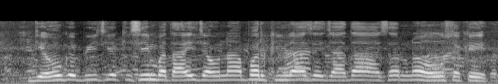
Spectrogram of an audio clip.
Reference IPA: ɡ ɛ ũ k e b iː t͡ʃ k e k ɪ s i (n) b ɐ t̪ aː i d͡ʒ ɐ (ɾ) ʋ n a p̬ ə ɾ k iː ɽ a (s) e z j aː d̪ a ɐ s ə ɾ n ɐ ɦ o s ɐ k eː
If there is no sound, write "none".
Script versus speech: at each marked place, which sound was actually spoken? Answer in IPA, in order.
m, none, s

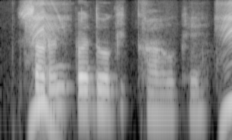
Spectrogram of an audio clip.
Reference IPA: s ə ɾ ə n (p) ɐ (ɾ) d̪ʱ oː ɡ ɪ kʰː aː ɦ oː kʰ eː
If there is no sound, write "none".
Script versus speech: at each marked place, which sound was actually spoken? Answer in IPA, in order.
p, ɾ

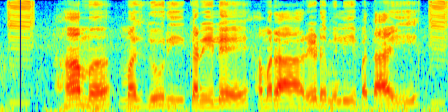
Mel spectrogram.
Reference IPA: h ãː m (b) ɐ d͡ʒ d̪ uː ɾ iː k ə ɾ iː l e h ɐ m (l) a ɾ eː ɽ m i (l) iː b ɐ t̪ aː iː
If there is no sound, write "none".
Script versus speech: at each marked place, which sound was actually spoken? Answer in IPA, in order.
m, ɾ, l

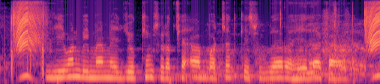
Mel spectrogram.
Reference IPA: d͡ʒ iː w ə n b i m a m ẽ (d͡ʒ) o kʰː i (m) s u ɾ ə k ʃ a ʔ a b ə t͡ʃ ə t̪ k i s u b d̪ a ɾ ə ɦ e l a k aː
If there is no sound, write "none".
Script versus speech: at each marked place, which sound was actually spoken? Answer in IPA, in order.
d͡ʒ, m

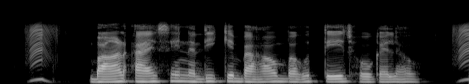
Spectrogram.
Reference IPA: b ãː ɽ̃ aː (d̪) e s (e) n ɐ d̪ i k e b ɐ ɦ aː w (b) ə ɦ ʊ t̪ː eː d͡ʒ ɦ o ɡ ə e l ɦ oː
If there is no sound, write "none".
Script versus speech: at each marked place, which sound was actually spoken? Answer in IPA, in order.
none, e, b

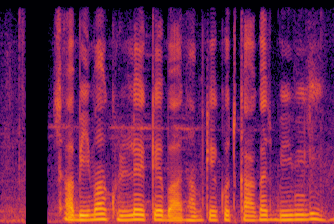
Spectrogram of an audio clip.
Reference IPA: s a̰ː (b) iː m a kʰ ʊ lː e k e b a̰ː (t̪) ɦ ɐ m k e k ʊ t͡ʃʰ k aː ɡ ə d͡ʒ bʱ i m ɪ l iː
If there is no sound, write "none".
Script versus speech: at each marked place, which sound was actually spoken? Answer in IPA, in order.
b, d̪

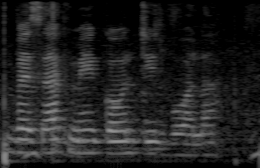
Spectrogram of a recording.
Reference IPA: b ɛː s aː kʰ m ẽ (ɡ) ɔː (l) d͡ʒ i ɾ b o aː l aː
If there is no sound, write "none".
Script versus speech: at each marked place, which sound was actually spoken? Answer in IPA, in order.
ɡ, l

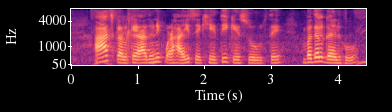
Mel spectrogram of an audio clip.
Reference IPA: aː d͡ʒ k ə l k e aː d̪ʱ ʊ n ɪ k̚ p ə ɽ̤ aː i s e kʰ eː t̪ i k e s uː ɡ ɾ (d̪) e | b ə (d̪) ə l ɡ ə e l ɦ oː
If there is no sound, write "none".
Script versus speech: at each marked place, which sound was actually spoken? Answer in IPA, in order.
t̪, d̪

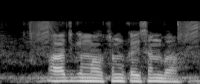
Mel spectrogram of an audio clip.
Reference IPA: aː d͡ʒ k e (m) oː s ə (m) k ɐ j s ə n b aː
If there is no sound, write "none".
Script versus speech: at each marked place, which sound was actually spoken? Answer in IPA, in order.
m, m

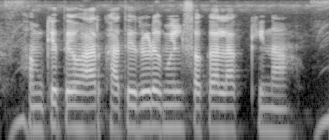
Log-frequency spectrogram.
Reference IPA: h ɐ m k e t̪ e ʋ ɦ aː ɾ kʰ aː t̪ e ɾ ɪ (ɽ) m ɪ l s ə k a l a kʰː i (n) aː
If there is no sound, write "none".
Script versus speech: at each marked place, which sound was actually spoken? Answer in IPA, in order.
ɽ, n

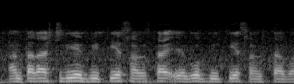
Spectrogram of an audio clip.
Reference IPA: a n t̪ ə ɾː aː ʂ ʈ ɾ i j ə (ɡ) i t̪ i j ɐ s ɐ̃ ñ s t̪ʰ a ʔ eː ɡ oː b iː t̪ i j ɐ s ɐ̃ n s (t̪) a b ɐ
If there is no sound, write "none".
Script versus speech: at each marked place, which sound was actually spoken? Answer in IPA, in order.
b, t̪ʰ

